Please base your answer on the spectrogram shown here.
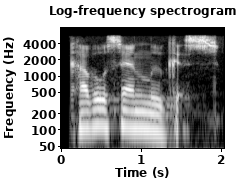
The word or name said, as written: Cabo San Lucas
